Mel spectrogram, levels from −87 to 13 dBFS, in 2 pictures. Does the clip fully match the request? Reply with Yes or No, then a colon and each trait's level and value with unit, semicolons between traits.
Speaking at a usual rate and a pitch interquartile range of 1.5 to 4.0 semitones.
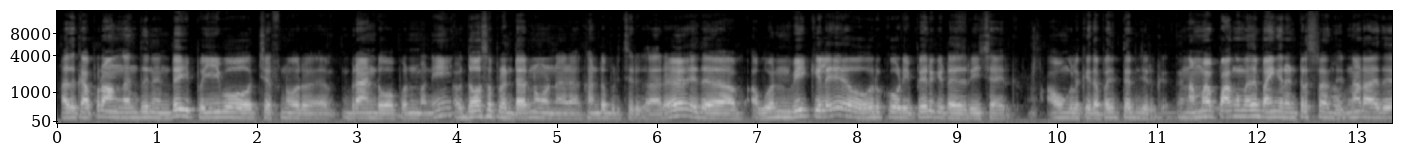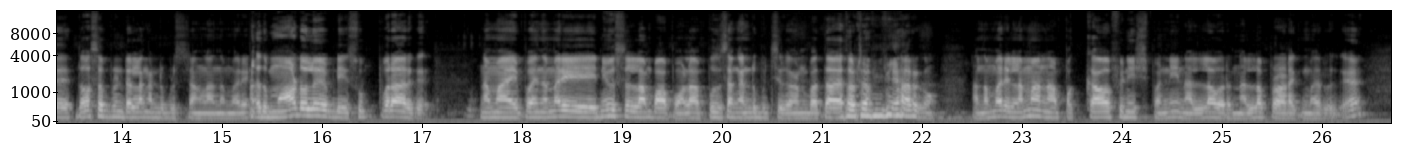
No: fast, 155 wpm; narrow, 2.6 semitones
